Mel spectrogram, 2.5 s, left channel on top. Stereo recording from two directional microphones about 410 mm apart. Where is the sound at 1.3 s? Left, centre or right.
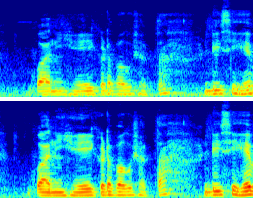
Centre.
